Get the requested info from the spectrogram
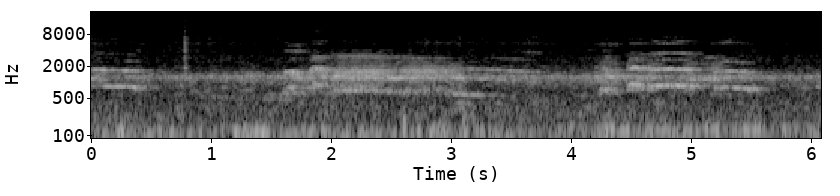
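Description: Two drawn-out animal calls, each a little over a second long: one about two seconds in and one near the end, over a low steady rumble.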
